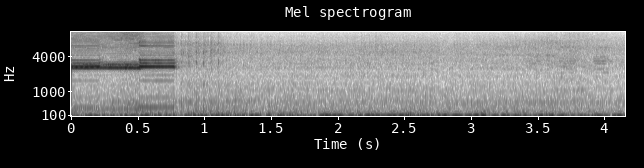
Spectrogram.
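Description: A vehicle horn sounds a steady tone that cuts off within the first second, followed by the low rumble of a motorcycle's engine and wind noise on a handlebar-mounted camera while riding.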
